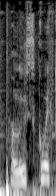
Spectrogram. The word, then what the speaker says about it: Paluszkiewicz: I'm your host, Paluszkiewicz, and for those of you taking notes, Paluszkiewicz is spelled the exact way it sounds, Paluszkiewicz.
